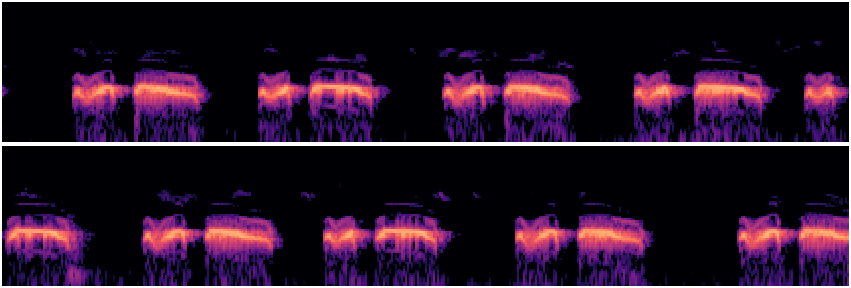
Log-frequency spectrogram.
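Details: Long, even sequence of spotted dove coos, about eleven paired phrases over thirteen seconds, each a short wavering note then a fuller falling croo, regularly spaced with brief silences and no background sounds.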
